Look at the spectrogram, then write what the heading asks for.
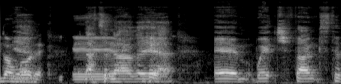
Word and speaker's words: Natanavā: So Natanavā, is that the correct pronunciation? Yeah, yeah, you don't go Yeah, there. Yeah, Natanavā, yeah, yeah.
